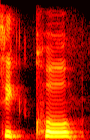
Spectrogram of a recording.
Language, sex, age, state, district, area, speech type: Punjabi, female, 30-45, Punjab, Amritsar, urban, read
